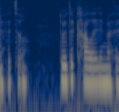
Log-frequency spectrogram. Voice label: "caled", Welsh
